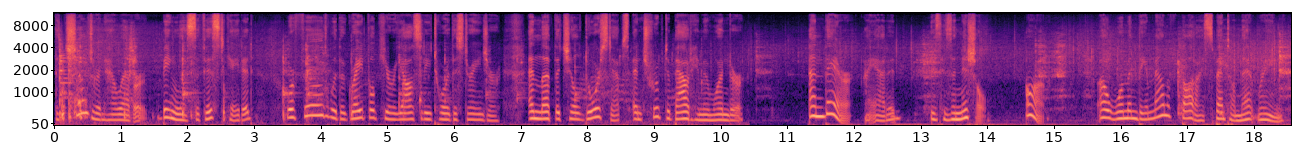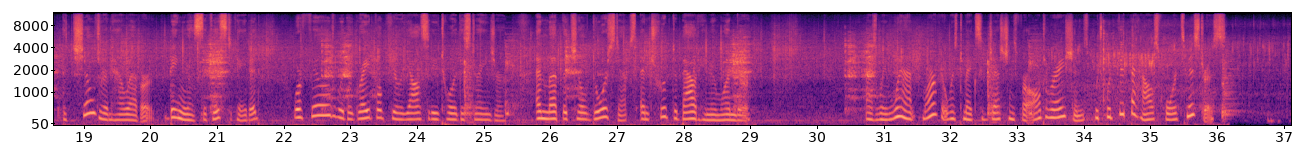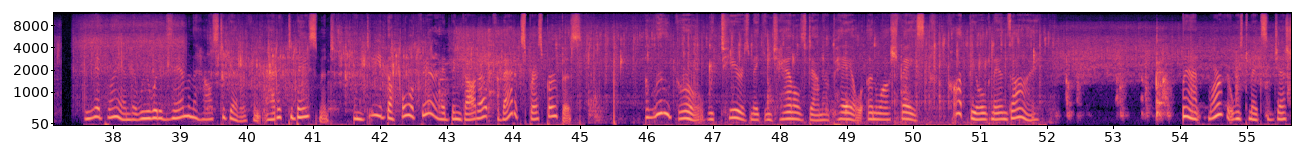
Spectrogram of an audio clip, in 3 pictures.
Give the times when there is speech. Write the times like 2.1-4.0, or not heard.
0.0-10.3, 11.3-29.1, 30.7-36.2, 37.5-45.0, 46.0-52.0, 54.0-55.6.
